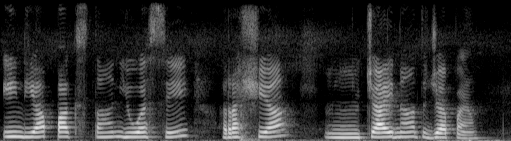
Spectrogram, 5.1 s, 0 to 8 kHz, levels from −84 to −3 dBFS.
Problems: background sounds at intervals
